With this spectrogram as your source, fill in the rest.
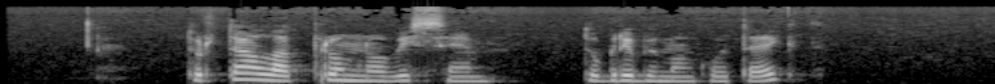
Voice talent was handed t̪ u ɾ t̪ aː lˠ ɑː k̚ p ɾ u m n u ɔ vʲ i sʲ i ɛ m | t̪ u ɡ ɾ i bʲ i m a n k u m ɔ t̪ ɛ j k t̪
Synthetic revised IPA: t̪ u ɾ t̪ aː lˠ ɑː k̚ p ɾ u m n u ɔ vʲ i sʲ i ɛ m | t̪ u ɡ ɾ i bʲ i m a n k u ɔ t̪ ɛ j k t̪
